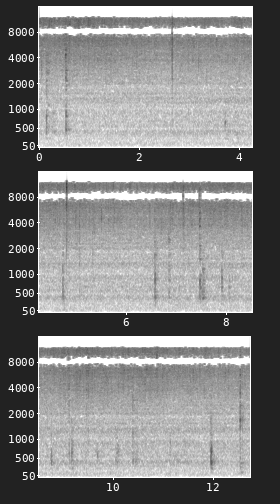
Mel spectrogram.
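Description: Chopped onions sizzling steadily in hot mustard oil in a nonstick frying pan, being lightly sautéed. Scattered clicks and scrapes of a wooden spatula stirring them, the loudest near the end.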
